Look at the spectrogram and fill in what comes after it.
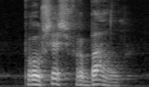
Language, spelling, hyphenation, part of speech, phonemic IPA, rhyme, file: Dutch, proces-verbaal, pro‧ces-ver‧baal, noun, /proːˌsɛs.fɛrˈbaːl/, -aːl, Nl-proces-verbaal.ogg
- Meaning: complaint, law enforcement account or report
